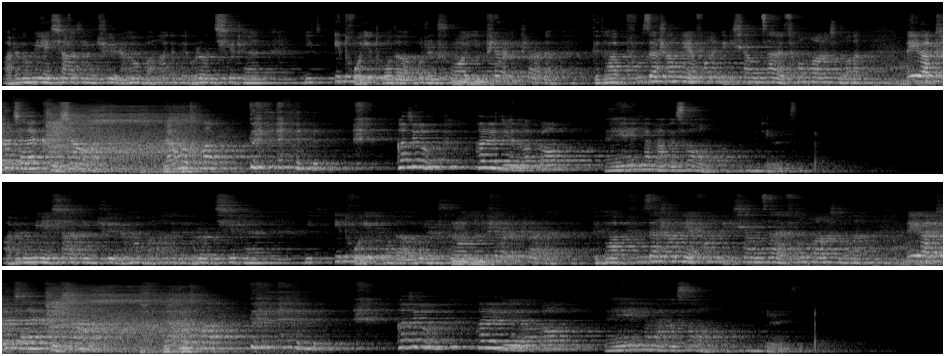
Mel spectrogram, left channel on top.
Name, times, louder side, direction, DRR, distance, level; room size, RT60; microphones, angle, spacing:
voice 1, 0.0-10.4 11.0-11.6 11.9-12.6 12.9-13.1 13.4-15.0 15.4-17.1, left 1 dB, 45° left, 1 dB, 1.0 m, -28 dB
voice 2, 4.5-4.9 10.8-11.4 17.1-17.6, right 2 dB, 30° right, 9 dB, 0.4 m, -31 dB
sound 1, 7.5-12.5, left 1 dB, 10° left, 0.8 m, -35 dB
12.5 x 7.0 x 2.8 m, 2.1 s
head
